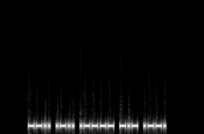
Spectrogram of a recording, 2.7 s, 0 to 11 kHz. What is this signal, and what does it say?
Morse code, heard as a keyed tone, about 46 wpm, 700 Hz. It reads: ZL1KP
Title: DXCC-100 Call Signs - 5 Characters - Repeated 3x - 45wpm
